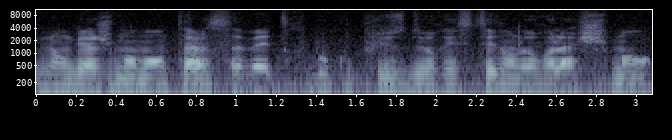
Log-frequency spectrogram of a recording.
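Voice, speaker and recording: Speaking at a moderate pace, a man with an ordinary speaking voice has a fairly low pitch. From France. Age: 30s. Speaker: freediving champion. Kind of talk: interview.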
